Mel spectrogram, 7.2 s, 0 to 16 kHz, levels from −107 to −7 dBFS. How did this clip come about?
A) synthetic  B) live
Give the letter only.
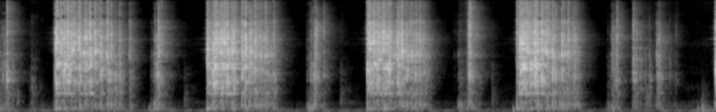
A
